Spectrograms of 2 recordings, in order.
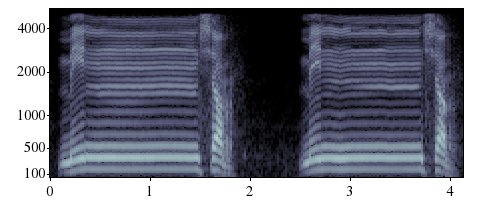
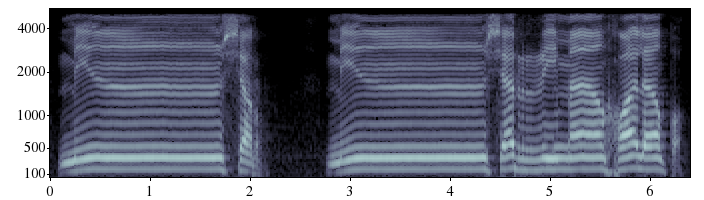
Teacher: فتحضر مخرج الشين وأنت تأتي بغنة أو صفة الغنة للنون · Shown in: second take · من شر من شر ما خلق، وترقق الراء في حال الوصل، ترقق الراء في حال الوصل، فلا تقول من شر شر، خطأ، هذا تفخيم، من شر ما خلق، وهكذا. · Term: إخفاء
